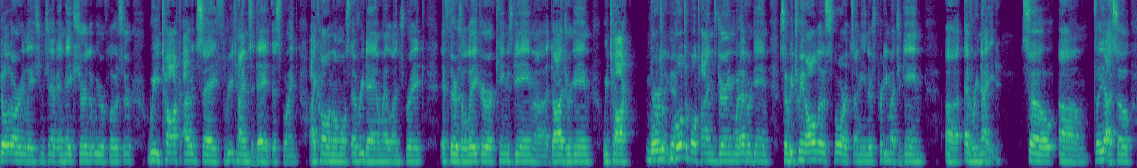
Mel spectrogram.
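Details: Adult man speaking; no speech disorder.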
